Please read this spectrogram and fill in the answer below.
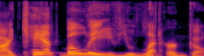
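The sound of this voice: A woman puts on a character voice, pitched low and delivered at a slow pace. Her intonation stays lively throughout.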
